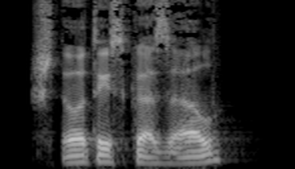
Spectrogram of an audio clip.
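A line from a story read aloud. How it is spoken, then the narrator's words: Grim, menacing. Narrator (Russian): Мрачно с угрозой произнес Асмунд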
